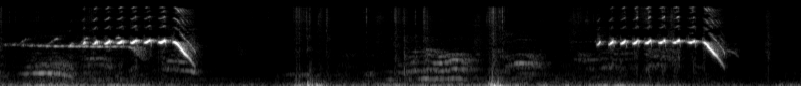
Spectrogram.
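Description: A common iora (sirtu/cipoh) calls twice. Each call is a held whistle that breaks into a rapid trill of about eight notes a second and ends in a sharp downward slur. Softer chattering notes come between the calls, with a single thump about five seconds in.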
